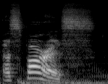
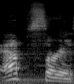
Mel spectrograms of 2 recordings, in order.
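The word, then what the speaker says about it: Apsaras: So if we fuse Pixie and Kodama, we'll get Asparus. Or Apsaris, sorry. I'll learn how to pronounce the names eventually.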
